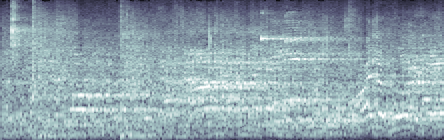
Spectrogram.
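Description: Basketball being dribbled on an indoor court during play, mixed with players' and coaches' voices.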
